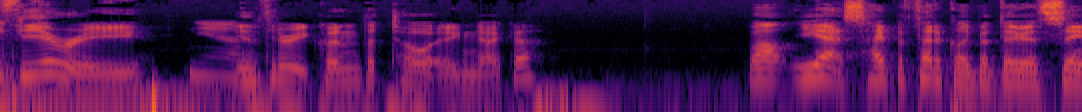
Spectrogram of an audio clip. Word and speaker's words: Ignika: Ignica. Like, However the heck like- it's pronounced.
